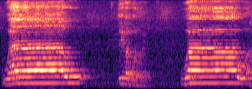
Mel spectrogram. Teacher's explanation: ওয়াওয়ের বেলা ঠোঁটটা গোল হবে দুইবার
